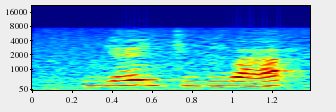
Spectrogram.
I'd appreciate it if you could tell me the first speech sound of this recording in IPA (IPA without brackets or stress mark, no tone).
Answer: ʎ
